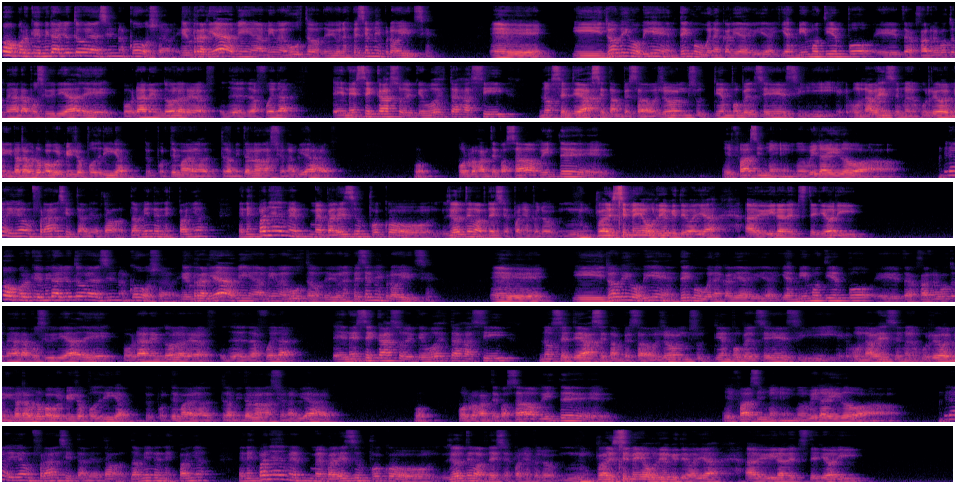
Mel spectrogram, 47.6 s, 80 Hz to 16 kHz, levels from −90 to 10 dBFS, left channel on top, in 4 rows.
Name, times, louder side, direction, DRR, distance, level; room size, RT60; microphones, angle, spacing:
voice 1, 0.0-5.4 6.1-6.7 7.1-15.6 16.0-18.3 18.6-28.0 29.0-29.2 29.5-31.4 32.8-35.0 35.5-38.3 38.7-46.5, left 3 dB, 60° left, 1.6 m, -30 dB
6.4 x 4.2 x 4.8 m
head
